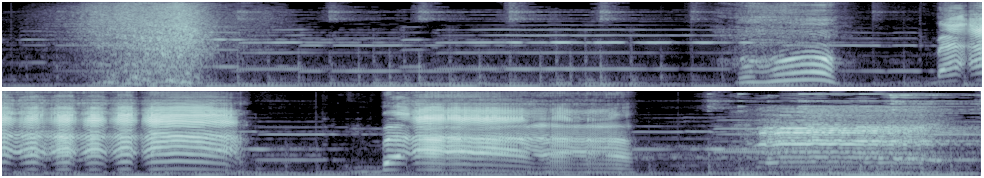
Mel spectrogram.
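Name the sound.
sheep bleating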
